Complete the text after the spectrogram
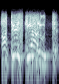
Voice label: voice message fire extinguished, crew tanks hungarian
